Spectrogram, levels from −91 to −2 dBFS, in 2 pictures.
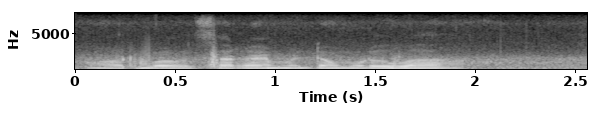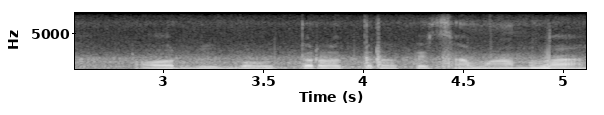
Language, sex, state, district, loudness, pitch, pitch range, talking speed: Bhojpuri, male, Bihar, East Champaran, -19 LUFS, 115 Hz, 110-115 Hz, 150 wpm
